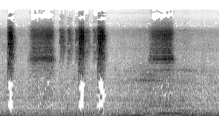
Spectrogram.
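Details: A vocally active bearded bulbul, recorded as a tutor song for other birds, gives harsh, raspy, high-pitched bursts, some clipped and some drawn out, about five in four seconds at an uneven pace.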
